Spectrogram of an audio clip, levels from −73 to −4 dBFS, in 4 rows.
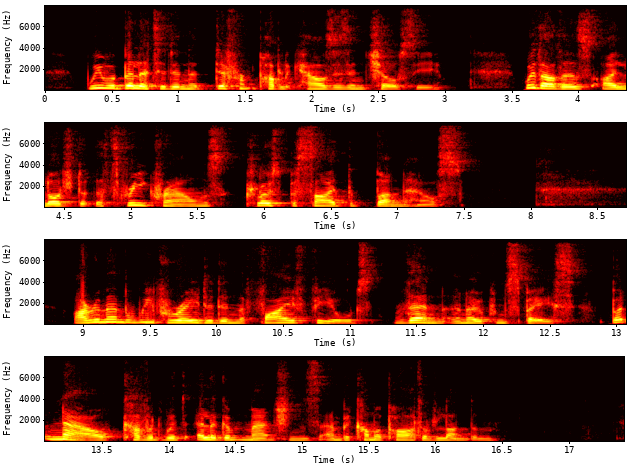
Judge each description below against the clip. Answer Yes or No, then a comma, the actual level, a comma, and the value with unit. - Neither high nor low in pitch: Yes, medium, 160 Hz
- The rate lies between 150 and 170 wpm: Yes, average, 160 wpm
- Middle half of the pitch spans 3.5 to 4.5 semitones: Yes, average, 4.0 semitones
